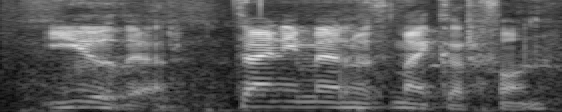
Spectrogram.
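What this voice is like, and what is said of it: Put-on Russian accent, demon character. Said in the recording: “I have a Russian accent, not related. ... Established narrative that I have Russian accent as demon.”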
